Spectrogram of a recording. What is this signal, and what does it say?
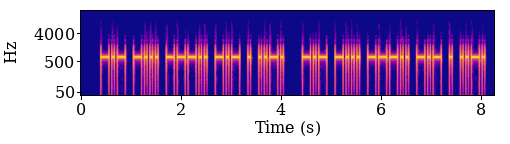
Morse code, heard as a keyed tone, about 22 wpm, 700 Hz. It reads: KB8KEF KB8KEF
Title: USA Call Signs Repeated 3x 22wpm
